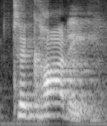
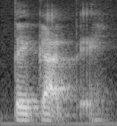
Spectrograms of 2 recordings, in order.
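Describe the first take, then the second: First: Tecate as tuh-KAH-tee; English-style Tecate, ending in ee; anglicized Tecate. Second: Tecate with pure e, teh-KAH-teh; Spanish Tecate. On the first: Teacher showing how some wrongly say Tecate. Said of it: "as some would say". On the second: Teacher modelling the original Spanish Tecate. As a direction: end Tecate on a clean e. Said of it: "original pronunciation is". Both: Shown as a demonstration.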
